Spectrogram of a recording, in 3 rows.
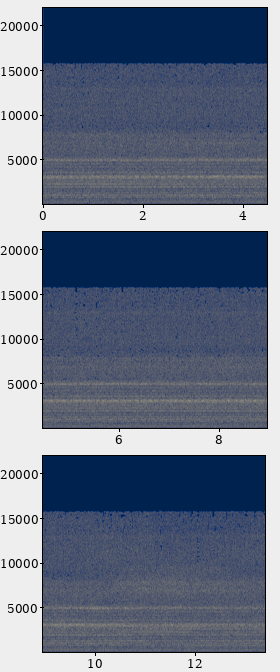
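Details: Frigidaire Gallery front-load washer GLTF1670AS1 in final spin at lower speed: a steady low rumble with a constant hum and no rhythm changes, from worn drive motor bearings.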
